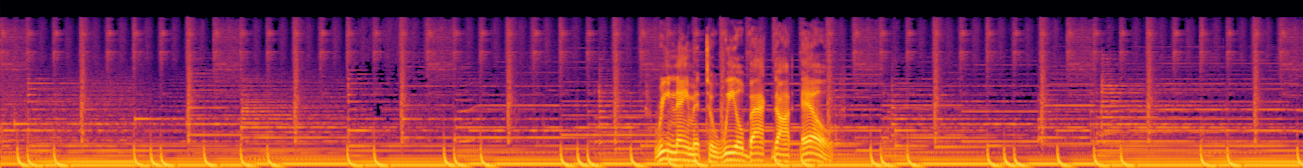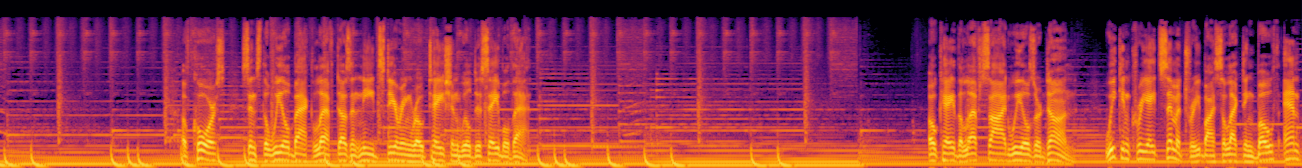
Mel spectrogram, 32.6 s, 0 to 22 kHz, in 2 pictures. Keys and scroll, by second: 0.7 Tab, 1.7 shift+s, 2.5 KP_1, 9.2 F2, 10.7 BackSpace, 11.9 Left, 12.7 BackSpace, 14.1 b, 14.3 a, 14.5 k, 15.0 Return, 27.5 g, 28.1 Escape.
